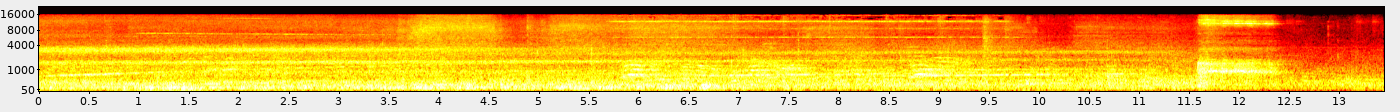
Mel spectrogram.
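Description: Train wheels rumble and clatter over rails, fading as the train leaves.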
